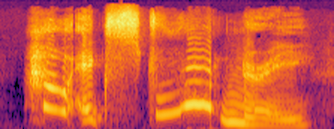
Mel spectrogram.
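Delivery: astonished, voice soaring high and swinging. Showing on an English program how more surprise sounds, in an extra high surprised voice. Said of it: "your voice goes even higher".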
